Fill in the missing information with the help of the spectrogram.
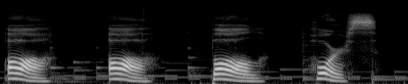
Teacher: Enfin, le son O, c'est un O. long et arrondi comme dans le mot door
